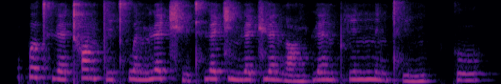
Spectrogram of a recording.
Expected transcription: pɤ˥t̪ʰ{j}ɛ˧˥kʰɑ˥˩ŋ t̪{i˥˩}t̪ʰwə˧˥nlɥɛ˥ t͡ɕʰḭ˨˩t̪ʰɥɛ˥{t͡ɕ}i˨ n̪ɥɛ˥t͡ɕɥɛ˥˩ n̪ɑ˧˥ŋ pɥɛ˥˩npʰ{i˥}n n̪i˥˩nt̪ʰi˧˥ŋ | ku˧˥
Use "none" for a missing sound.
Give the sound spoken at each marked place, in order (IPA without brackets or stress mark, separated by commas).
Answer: ɥ, i˧˥, t͡ɕ, i˥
